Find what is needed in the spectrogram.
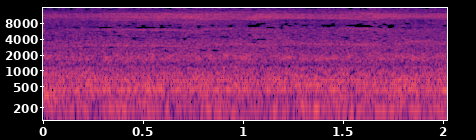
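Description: Faint steady hiss of an aluminium pressure cooker heating on a gas burner, building pressure toward its whistles, with no whistle sounding yet.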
